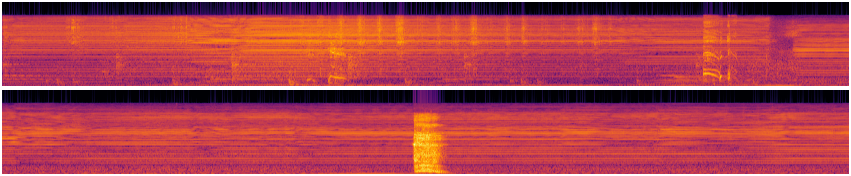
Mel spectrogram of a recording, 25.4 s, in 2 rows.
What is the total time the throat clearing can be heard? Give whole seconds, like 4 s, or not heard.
2 s.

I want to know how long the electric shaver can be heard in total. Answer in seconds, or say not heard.
25 s.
